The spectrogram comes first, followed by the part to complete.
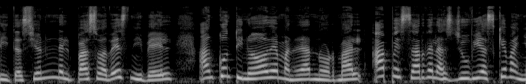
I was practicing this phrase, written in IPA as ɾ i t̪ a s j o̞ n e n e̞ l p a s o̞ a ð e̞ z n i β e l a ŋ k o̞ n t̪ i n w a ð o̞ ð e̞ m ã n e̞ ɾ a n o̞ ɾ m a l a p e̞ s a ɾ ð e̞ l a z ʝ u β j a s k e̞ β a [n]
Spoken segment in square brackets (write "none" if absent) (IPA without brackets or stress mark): ɲ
